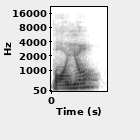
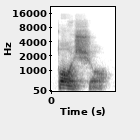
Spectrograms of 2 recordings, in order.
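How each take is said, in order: First: The double L sounds like a y. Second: The double L sounds like zh, Argentinian style.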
